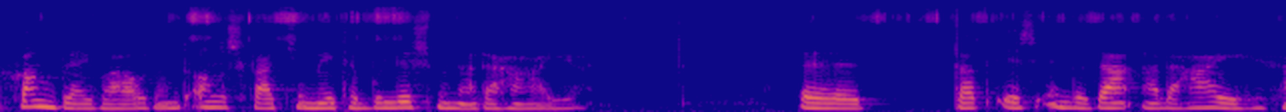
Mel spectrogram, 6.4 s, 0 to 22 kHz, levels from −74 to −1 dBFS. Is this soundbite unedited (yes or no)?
yes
